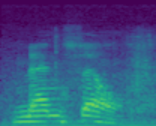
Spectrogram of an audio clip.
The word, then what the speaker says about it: Mansell: It's going to be Lord Robert Mansell, and that's how you have to say his name. He said Mansell.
